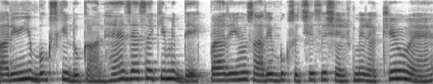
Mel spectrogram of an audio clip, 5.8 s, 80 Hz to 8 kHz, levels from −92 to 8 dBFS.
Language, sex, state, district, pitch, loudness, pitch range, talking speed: Hindi, female, Bihar, Katihar, 225 Hz, -12 LUFS, 205-245 Hz, 215 wpm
